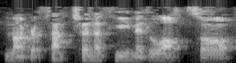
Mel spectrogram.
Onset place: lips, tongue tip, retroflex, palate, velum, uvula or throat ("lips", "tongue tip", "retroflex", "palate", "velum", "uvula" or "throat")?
lips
